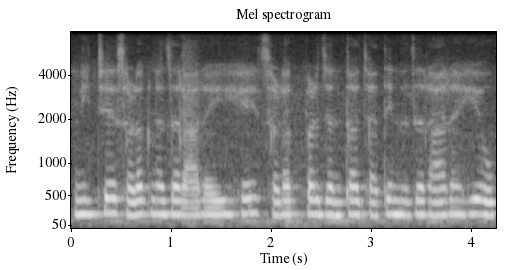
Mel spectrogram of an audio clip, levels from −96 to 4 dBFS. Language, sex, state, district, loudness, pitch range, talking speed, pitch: Hindi, female, Chhattisgarh, Korba, -14 LUFS, 205-215 Hz, 210 wpm, 210 Hz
